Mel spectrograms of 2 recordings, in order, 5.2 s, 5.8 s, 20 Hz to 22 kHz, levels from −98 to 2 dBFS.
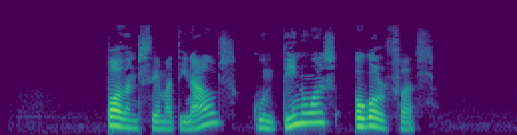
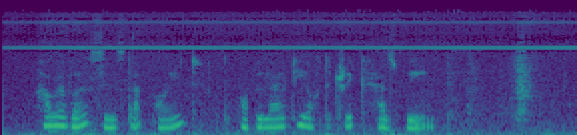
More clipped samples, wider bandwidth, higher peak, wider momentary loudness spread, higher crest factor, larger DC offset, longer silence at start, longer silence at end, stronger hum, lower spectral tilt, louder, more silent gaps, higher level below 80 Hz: neither; second, 9.8 kHz vs 16.5 kHz; first, -6 dBFS vs -24 dBFS; first, 17 LU vs 11 LU; first, 22 dB vs 16 dB; neither; first, 1.1 s vs 0 s; first, 1.05 s vs 0 s; neither; first, -6.5 dB/octave vs -4.5 dB/octave; first, -26 LUFS vs -41 LUFS; neither; second, -82 dBFS vs -60 dBFS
